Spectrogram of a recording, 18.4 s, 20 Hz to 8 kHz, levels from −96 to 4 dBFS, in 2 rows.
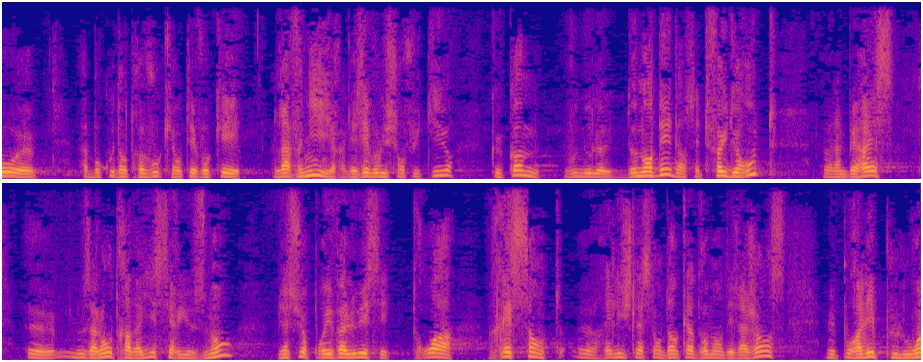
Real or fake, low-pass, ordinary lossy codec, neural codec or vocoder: real; none; none; none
